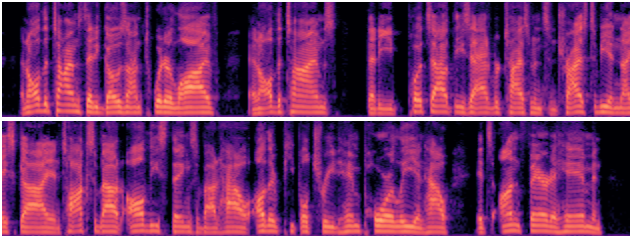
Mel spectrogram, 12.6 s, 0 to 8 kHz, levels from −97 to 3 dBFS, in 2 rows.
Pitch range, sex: 125-150 Hz, male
